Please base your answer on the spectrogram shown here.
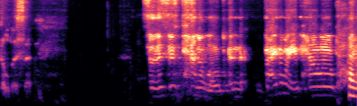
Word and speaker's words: Penelope: I understand there are a lot of syllables in my name, but it's actually pronounced Penelope.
